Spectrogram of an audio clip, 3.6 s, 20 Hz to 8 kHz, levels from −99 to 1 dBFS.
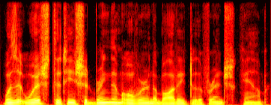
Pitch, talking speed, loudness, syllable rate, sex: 105 Hz, 265 wpm, -17 LUFS, 5.2 syllables/s, male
